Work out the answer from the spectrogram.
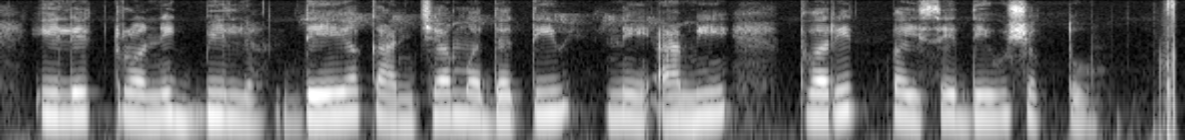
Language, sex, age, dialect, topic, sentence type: Marathi, female, 18-24, Varhadi, banking, statement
